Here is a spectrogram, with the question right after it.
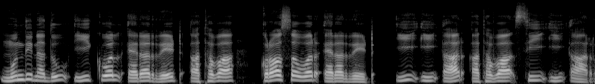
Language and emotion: Kannada, neutral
